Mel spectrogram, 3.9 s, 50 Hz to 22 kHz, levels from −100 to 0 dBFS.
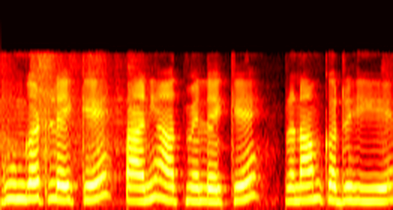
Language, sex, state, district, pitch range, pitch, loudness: Hindi, female, Goa, North and South Goa, 245-280 Hz, 260 Hz, -15 LUFS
